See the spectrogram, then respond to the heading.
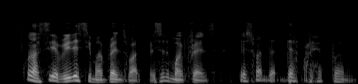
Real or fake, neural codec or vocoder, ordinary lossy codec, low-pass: fake; vocoder, 44.1 kHz, 128 mel bands every 512 samples, BigVGAN v2; none; 7.2 kHz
